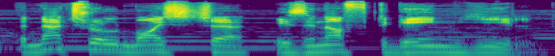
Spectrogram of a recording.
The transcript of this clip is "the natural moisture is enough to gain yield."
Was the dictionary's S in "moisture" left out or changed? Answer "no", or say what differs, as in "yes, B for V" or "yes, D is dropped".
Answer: no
